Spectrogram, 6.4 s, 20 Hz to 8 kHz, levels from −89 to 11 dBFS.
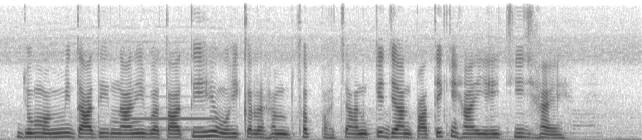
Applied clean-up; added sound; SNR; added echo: none; Wind instrument, woodwind instrument; 18 dB; none.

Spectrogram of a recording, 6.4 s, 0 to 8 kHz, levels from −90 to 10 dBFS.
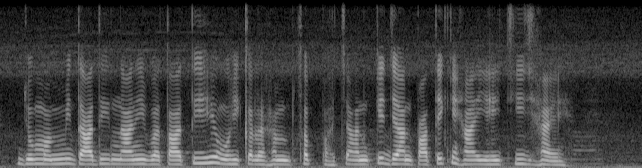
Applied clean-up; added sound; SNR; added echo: none; none; none; none.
